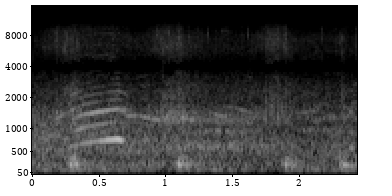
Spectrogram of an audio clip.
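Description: Football stadium crowd: a steady din from the stands, with single voices calling out over it in rising and falling shouts.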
